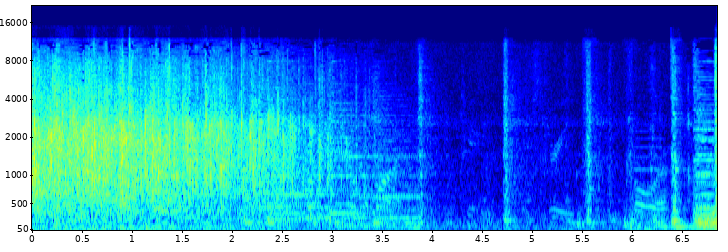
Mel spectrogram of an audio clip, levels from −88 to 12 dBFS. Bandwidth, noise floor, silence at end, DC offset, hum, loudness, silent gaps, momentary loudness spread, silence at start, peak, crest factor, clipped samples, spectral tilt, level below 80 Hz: 16 kHz; -57 dBFS; 0 s; under 0.1%; none; -25 LUFS; none; 24 LU; 0 s; -8 dBFS; 22 dB; under 0.1%; -1 dB/octave; -54 dBFS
